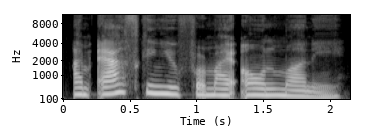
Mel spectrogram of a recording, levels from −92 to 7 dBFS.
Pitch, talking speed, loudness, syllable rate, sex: 205 Hz, 195 wpm, -19 LUFS, 4.8 syllables/s, female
